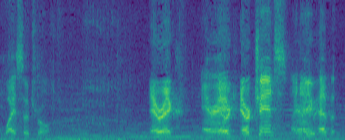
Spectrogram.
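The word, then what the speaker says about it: Tschaz: Chance. Like, it's like a chance. It's like T-S-C-H-A-Z. And it's like Chance. Like a Czech word.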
